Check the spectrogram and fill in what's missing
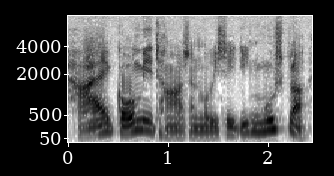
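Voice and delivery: high, loud taunting call; jeering shout. A narrator's reading. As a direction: taunt across a schoolyard, voice rising. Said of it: "stod de store drenge i skolegården og råbte".

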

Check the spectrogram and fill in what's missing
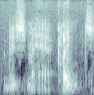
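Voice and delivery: spluttering, voiceless revulsion; disgusted. Acted. Ivan has swallowed the witch's soup, revolted. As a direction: spit the words out in disgust.

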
